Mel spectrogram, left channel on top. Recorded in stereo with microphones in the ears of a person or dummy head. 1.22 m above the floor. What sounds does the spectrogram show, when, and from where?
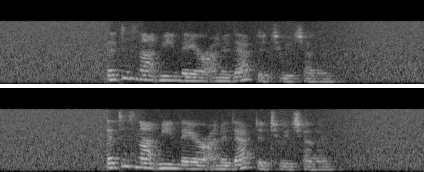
1.1 s a woman speaking: 85° right, 5.5 m; by 3.4 s 80° right, 4 m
